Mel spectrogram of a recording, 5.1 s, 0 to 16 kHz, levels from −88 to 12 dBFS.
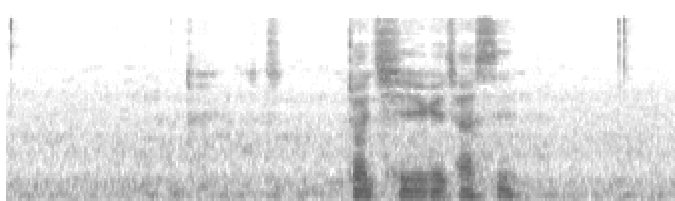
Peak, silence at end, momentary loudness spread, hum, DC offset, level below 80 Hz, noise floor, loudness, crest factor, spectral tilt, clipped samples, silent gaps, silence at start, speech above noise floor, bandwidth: -12 dBFS; 0.1 s; 24 LU; none; under 0.1%; -56 dBFS; -54 dBFS; -30 LUFS; 22 dB; -4.5 dB/octave; under 0.1%; none; 0.05 s; 25 dB; 11.5 kHz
